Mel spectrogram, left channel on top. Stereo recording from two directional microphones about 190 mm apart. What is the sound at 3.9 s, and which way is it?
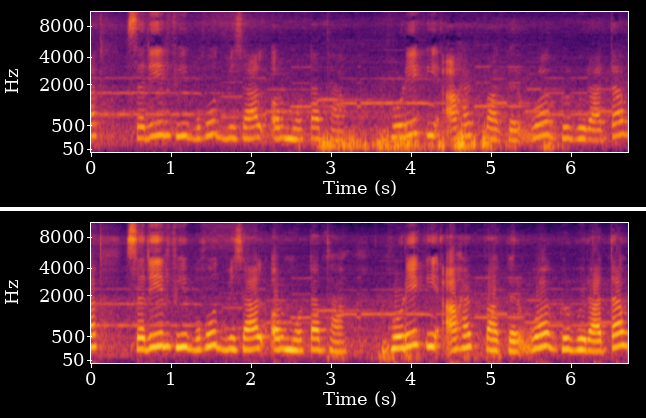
Speech, 30° right (ahead or behind).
